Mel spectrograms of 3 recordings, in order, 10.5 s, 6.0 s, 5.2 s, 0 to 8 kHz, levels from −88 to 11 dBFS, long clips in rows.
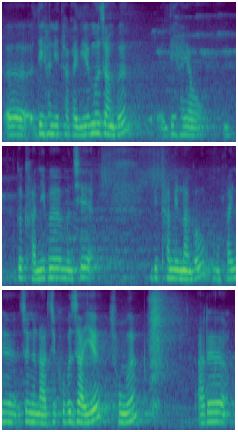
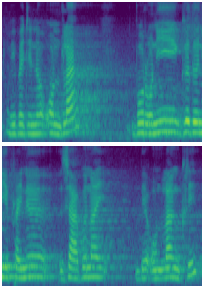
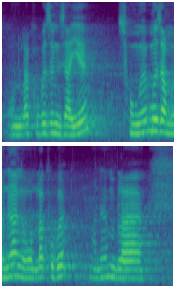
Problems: low volume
